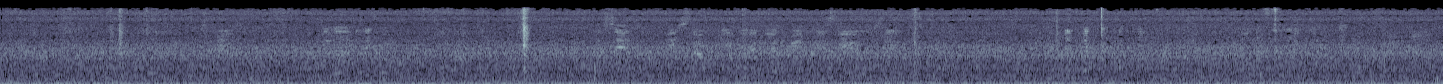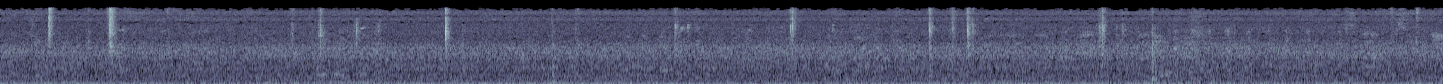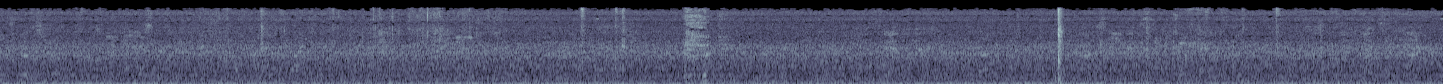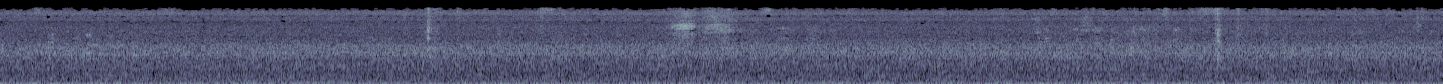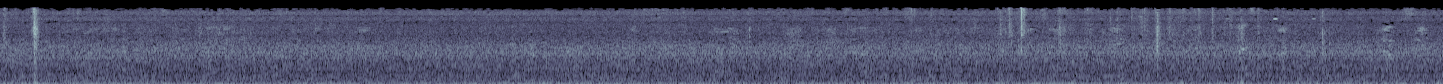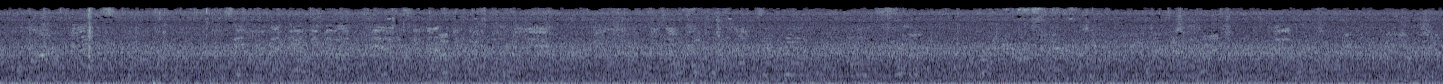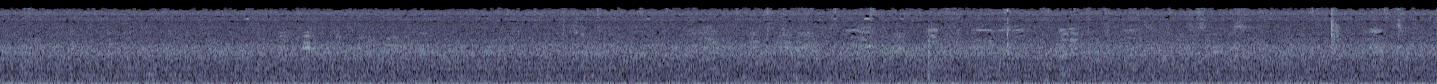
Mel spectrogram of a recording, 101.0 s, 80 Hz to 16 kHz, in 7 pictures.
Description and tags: Airbus during flight
Sounds inside the cabin of a flight between Berlin and Glasgow in an Airbus A 319, recorded with the Soundman OKM II microphones and Sharp Minidisk MD-DR 470H.
aeroplane, airbus, binaural, cabin, field-recording, flight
